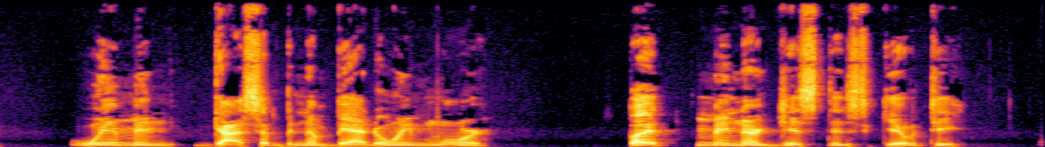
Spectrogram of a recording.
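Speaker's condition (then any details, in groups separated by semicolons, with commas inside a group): Cerebral palsy; fine motor impairment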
